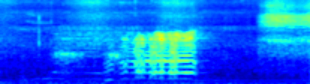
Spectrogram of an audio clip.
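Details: Goat kid on a village farm in Pacitan, one of nine kids born within a week to four does, giving a single wavering bleat of about half a second amid low background noise.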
